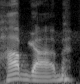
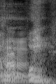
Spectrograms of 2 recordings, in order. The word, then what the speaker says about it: Hobgen: And my co-caster here said, well, it's really hard to mess up Hobgob. And I was like, it's Hobgen.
